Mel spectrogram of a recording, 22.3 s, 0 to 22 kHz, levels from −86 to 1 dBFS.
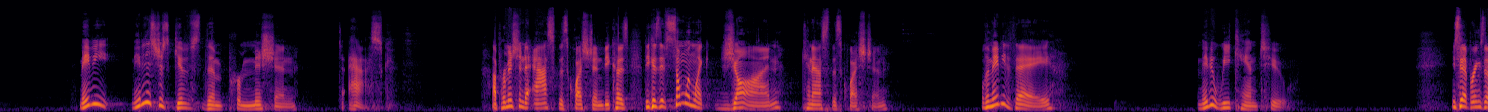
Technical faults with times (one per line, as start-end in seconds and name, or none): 7.41-7.43 hard clipping
9.27 hard clipping
9.79-10.16 hard clipping
11.04 hard clipping
21.91-21.98 hard clipping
